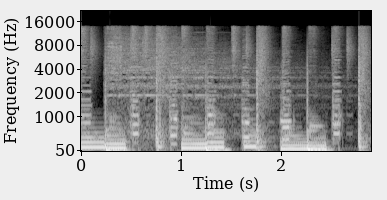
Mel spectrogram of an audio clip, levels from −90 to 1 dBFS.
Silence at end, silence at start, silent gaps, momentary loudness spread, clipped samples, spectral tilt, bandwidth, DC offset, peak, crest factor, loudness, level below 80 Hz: 0 s; 0 s; none; 4 LU; under 0.1%; -5 dB/octave; 14 kHz; under 0.1%; 0 dBFS; 12 dB; -13 LUFS; -22 dBFS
